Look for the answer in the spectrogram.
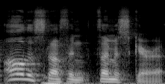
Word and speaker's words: Themyscira: Okay, so the great oracle of the internet says that it is spelled T-H-E-M, like them, Themyscira.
